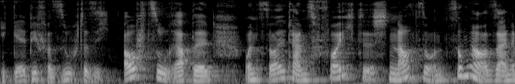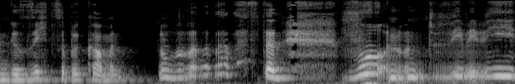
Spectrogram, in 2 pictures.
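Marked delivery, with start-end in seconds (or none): 6.7-10.3 very high, very slow, drowsy, sleepy stammer. A narrator reads Igelpi's muttered questions on being woken, stammering. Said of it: "stotterte er vor sich hin".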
